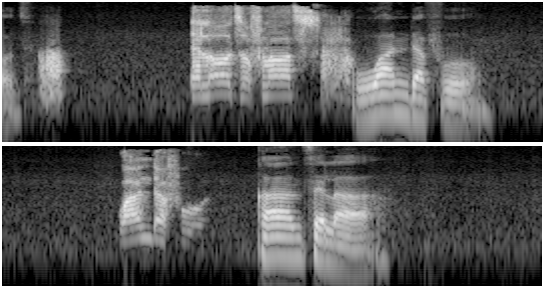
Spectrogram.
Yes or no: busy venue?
no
